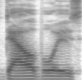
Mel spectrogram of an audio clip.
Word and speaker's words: Daoboys: Like, there's no D-O-W, like Cowboys, Daoboys. It's... Callous isn't like C-A-L-L-A-S, like Dallas would be. It's not the same spelling, but it's the same pronunciation.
